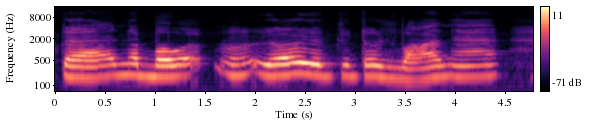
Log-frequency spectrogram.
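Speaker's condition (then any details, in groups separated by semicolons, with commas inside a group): Cerebral palsy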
